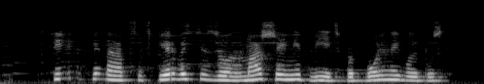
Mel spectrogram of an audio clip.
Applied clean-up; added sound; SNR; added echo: neural mask model DeepFilterNet 3.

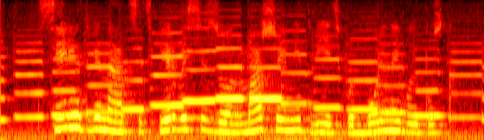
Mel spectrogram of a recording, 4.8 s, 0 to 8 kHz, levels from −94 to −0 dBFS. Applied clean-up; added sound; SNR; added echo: none; Wind instrument, woodwind instrument; 3 dB; none.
